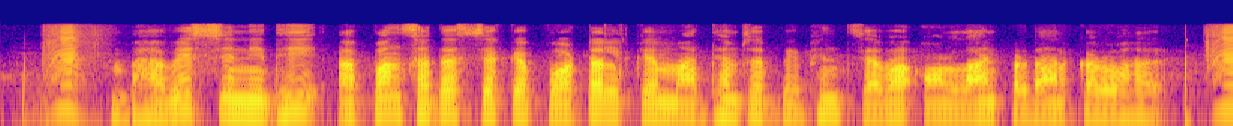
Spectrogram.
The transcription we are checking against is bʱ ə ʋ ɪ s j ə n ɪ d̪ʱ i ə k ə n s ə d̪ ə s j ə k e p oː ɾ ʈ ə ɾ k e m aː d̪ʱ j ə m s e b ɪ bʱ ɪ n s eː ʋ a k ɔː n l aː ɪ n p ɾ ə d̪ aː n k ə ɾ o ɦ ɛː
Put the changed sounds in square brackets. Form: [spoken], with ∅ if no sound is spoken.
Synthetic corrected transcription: bʱ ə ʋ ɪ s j ə n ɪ d̪ʱ i ə [p] ə n s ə d̪ ə s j ə k e p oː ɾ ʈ ə [l] k e m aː d̪ʱ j ə m s e b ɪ bʱ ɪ n s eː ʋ a [ʔ] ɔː n l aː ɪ n p ɾ ə d̪ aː n k ə ɾ o ɦ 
